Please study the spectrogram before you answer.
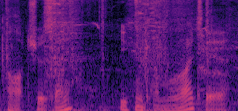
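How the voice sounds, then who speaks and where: A man giving relaxed, hushed ASMR commentary as he hosts a video game playthrough, speaking in an unhurried, hesitant way. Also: rumbling low, gravelly, background noise. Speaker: gaming channel host. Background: video game ambience.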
